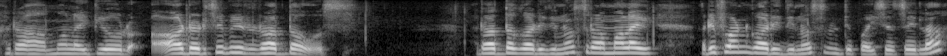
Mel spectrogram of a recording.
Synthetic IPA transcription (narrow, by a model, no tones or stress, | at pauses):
rʌmʌlajt̪joːrɖʌrt͡sʌjbʱeɾrʌd̪ːʌɦo̰s | rʌd̪ːʌɡʌɾid̪inosrʌmʌlaj | ripʰʌrɳɡʌɾid̪inosnʌt̪jopʌjsat͡sʌj̃lʌ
